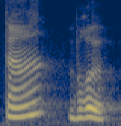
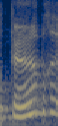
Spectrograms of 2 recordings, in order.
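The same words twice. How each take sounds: First: "Timbre" split as tim, bre, the final e sounded; syllable by syllable. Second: Said in the usual way. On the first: Shown as a demonstration. Teacher dividing the word for pupils, syllable by syllable. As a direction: say "Timbre" in two separate beats, tim... bre. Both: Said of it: "composé de deux syllabes".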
